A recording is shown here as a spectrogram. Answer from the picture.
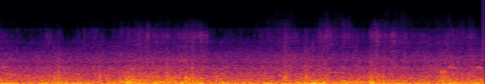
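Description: Steady low rumble of a moving passenger train, heard from aboard the train as it rolls past a yard of standing coaches.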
